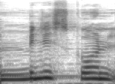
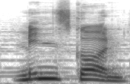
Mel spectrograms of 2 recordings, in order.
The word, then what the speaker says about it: Minsgon: And there's a miniscorn stand. Minskon, sorry.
